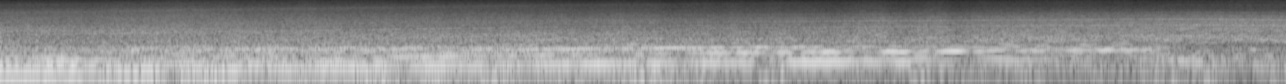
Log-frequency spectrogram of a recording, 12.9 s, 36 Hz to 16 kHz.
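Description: Porsche 944's four-cylinder engine making a full-throttle dyno pull, its note climbing steadily in pitch for about eleven seconds, then falling away near the end as the throttle is released.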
